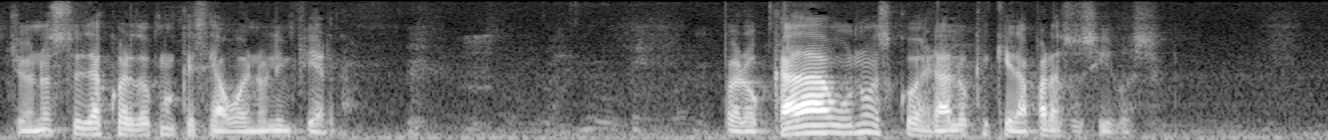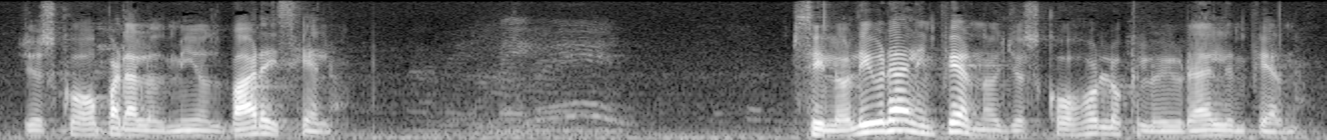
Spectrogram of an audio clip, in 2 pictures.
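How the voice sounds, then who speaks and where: A man's voice: fairly low pitch, expressive, fairly quick, long pauses. A man preaching a sermon to a live congregation, teaching earnestly and asking the listeners rhetorical questions. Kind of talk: sermon on parenting.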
